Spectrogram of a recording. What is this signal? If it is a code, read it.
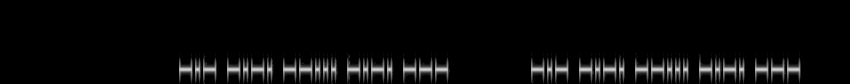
Morse code, heard as a keyed tone, about 32 wpm, 700 Hz. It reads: KC7CO KC7CO
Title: USA Call Signs - 5 Characters - Repeated 2x - 30wpm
